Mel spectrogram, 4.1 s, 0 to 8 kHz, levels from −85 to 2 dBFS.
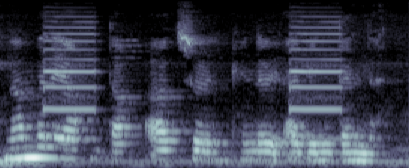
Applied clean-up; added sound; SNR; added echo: none; Wind instrument, woodwind instrument; 12 dB; reverberation time 0.5 s.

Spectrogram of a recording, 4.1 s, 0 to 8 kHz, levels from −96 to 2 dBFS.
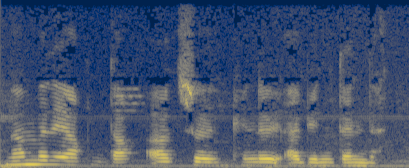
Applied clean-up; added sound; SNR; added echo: none; none; none; none.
